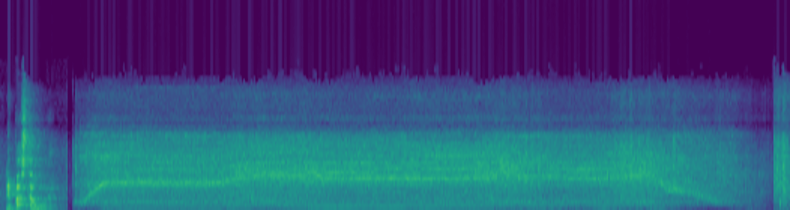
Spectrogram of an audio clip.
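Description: An electric polisher whirs steadily, then winds down.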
